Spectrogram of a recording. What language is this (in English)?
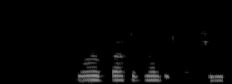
Pashto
